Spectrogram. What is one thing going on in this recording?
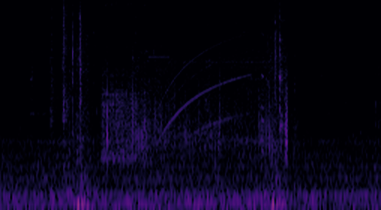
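A handheld tracker beeps and chirps softly.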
